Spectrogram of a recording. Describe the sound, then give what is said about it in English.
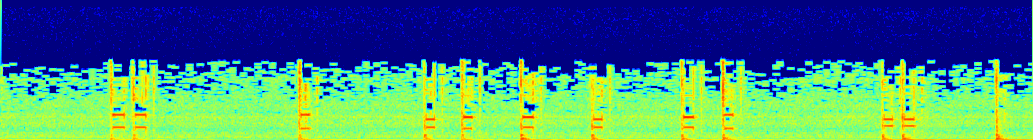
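A series of telephone touch-tone keypad beeps as a call is dialed, about fourteen short dual-pitched tones arriving in irregular bursts, some in quick pairs, over a low background hum with no voices. “Hey, call back and let's see if that reset your dial tones.”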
